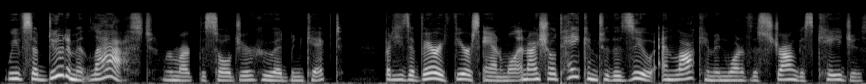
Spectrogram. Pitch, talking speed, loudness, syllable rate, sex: 215 Hz, 240 wpm, -19 LUFS, 6.0 syllables/s, female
